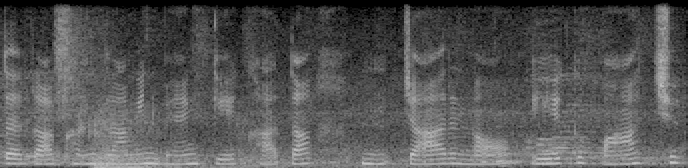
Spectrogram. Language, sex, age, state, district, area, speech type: Maithili, female, 30-45, Bihar, Purnia, urban, read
